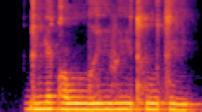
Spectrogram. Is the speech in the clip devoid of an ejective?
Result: yes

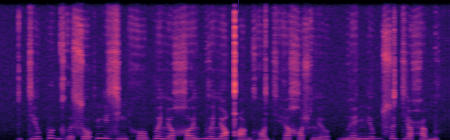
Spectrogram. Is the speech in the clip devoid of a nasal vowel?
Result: yes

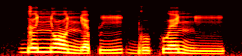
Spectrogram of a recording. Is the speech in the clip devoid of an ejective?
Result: yes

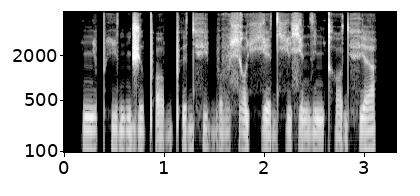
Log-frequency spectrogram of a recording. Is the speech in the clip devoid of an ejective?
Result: no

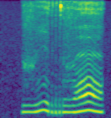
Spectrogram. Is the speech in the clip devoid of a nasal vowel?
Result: yes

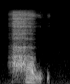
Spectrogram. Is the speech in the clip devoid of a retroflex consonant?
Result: yes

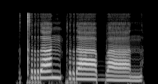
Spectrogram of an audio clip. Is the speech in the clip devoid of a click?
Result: yes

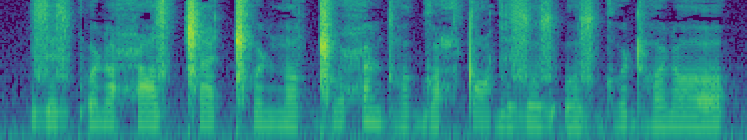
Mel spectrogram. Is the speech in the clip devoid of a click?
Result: no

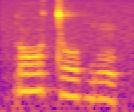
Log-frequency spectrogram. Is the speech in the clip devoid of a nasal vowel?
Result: no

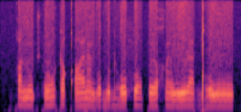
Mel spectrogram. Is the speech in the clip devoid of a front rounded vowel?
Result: no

